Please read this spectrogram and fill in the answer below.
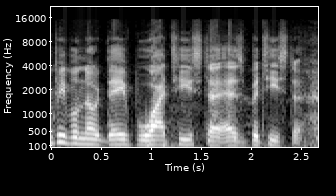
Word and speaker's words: Batista: Some people know Dave Bautista as Batista. Right. Bautista. How do you Yes. pronounce it? Batista.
